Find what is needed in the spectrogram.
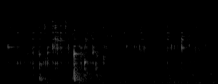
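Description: Faint, scattered drips from a pour-over coffee brew as hot water is poured from a gooseneck kettle into a cone dripper, with one light click about three quarters of a second in; otherwise near silence.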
